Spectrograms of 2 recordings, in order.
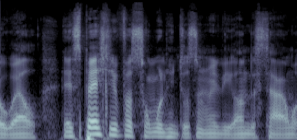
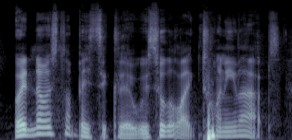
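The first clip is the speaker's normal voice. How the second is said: sudden realisation; 4 semitones higher, 6 dB louder, faster than usual. Retold or imitated. Acts out sudden realisation during race.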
